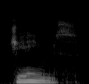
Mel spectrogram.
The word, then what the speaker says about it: James: So this sound here is j, like my name, James.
